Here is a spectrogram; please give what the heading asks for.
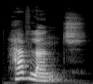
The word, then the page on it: have lunch: British English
